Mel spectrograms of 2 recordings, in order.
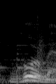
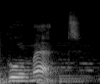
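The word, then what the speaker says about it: gourmet: aircraft এরপরের শব্দটা হচ্ছে গুরমে জি ও ইউ আর এম ই টি শব্দটার উচ্চারণ কি হবে গুরমে নট গুরমেট গুড়ে পার্সন হু লাভস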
